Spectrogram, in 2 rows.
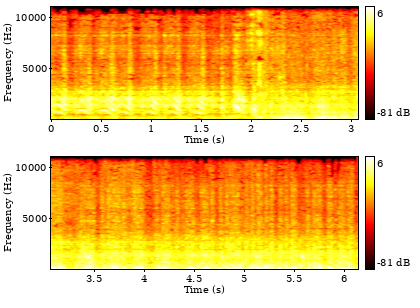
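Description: A 1995 Dodge Ram 2500 with a 12-valve Cummins diesel cranks and fires in the cold, starting about two seconds in and settling into a loud, rough, clattering idle with uneven knocking pulses close by.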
